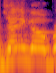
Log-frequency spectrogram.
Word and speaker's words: Django: It's like, in my mind, it's like, hey, Steven from the Django, bro. I'm gonna be real. Is he making it harder for niggas on that plantation? – The D is silent.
